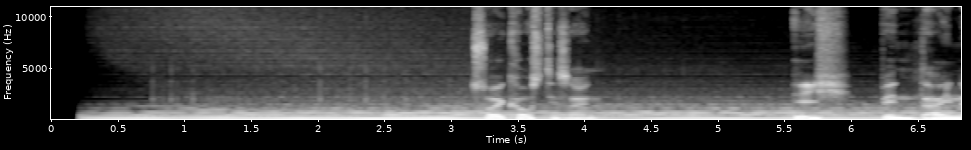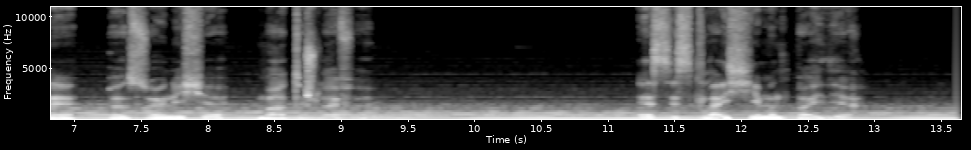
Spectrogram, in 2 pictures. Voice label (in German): Text Vor Melden, telefonansagen; zeughaus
